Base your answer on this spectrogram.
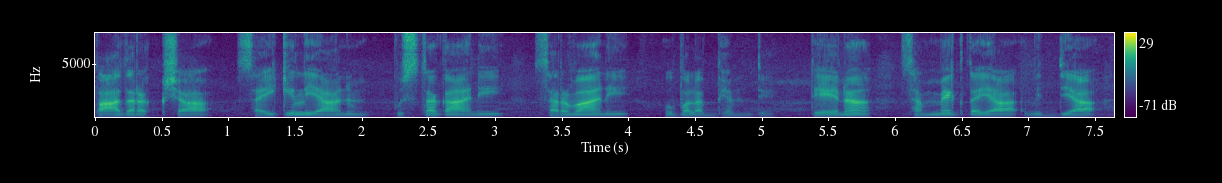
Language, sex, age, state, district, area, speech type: Sanskrit, male, 18-30, Andhra Pradesh, Guntur, rural, spontaneous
